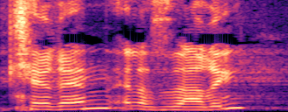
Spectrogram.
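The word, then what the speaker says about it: Keren Elazari: True Believers out of you my name is Karen elazari that is how you pronounce it for those of you who find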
